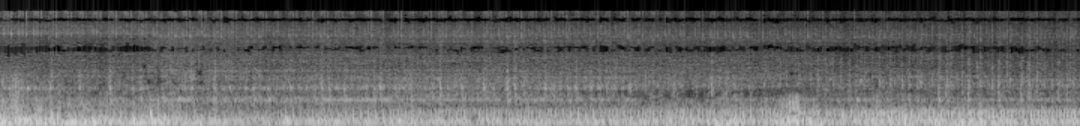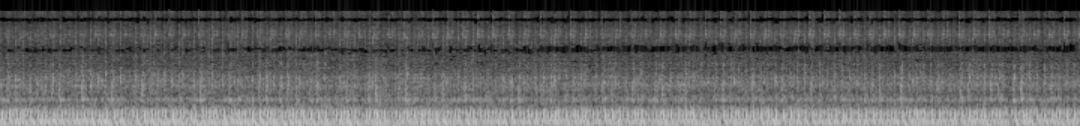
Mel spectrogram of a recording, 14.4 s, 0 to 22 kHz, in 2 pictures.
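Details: 1990 Kawasaki Zephyr 550 idling: steady four-cylinder idle with a light mechanical chatter from the top end. The cam chain tensioner is fully forward and the owner suspects a new cam chain is needed; not confirmed.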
